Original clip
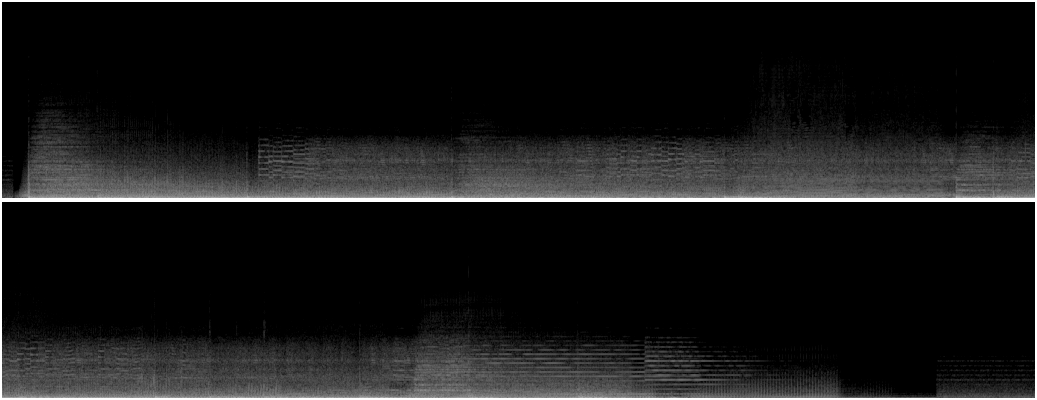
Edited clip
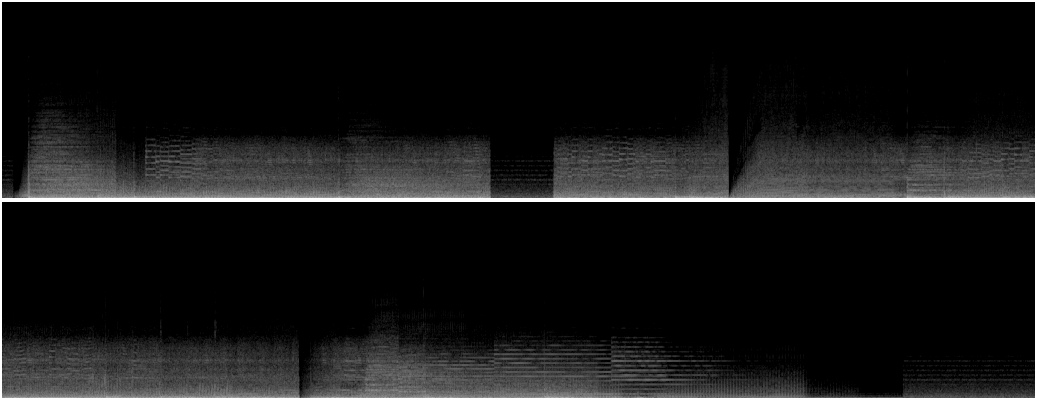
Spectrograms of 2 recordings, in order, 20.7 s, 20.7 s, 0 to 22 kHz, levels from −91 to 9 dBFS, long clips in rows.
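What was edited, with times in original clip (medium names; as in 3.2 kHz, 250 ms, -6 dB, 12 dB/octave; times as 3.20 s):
1.14–2.27 s: delete
6.01 s: insert room tone 0.64 s
7.75 s: tape start 0.34 s
13.79–14.20 s: fade in linear
14.78–15.59 s: speed 84%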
